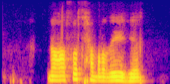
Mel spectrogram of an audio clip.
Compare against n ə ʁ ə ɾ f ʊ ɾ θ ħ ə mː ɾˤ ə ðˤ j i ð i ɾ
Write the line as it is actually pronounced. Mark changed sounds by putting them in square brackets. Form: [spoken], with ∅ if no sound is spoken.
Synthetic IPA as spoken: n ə ʁ ə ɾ f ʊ ɾ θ ħ ə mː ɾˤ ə ðˤ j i ð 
